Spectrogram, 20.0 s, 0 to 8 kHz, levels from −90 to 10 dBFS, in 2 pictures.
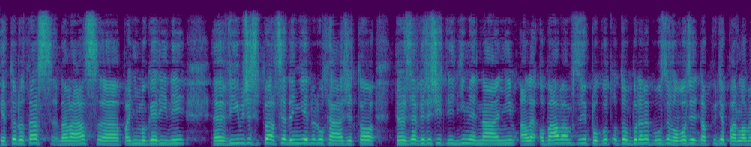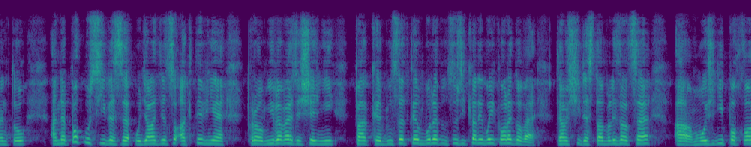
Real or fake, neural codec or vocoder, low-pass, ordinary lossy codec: fake; codec, 16 kHz, 4.8 kbps, FACodec; 7.2 kHz; none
